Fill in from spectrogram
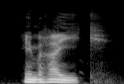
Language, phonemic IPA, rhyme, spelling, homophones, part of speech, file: French, /e.bʁa.ik/, -ik, hébraïque, hébraïques, adjective, Fr-hébraïque.ogg
- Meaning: Hebraic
